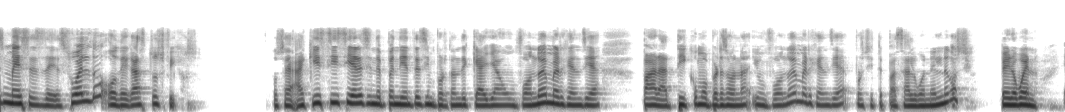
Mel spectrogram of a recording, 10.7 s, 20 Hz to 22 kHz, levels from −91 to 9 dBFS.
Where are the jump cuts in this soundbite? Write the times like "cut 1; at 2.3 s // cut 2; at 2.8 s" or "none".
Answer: cut 1; at 2.7 s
